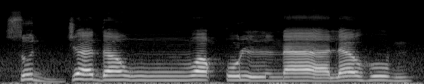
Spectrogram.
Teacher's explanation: تنوین کے بعد واو ہے، ادغام مع الغنہ ہوگا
